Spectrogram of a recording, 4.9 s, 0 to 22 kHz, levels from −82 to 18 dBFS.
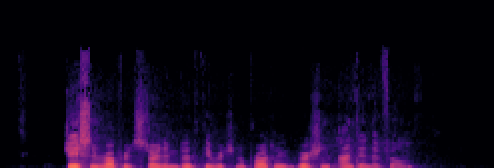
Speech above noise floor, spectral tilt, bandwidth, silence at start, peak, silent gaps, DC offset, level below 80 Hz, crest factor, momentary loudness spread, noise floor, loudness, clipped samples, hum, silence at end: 50 dB; -5.5 dB/octave; 16 kHz; 0.65 s; -4 dBFS; none; under 0.1%; -62 dBFS; 20 dB; 14 LU; -74 dBFS; -25 LUFS; under 0.1%; none; 0.85 s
